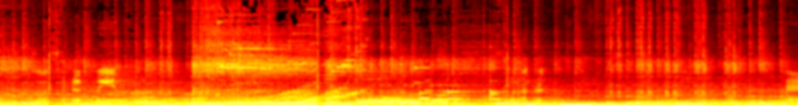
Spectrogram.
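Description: IGT Golden Rose video slot machine playing its electronic game music and reel-spin sound effects, a run of short pitched notes, as the reels spin and stop, over a busy background with voices.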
